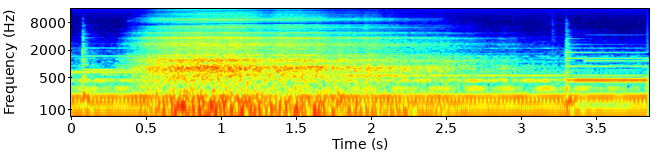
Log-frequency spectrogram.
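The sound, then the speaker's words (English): A slow, deep breath in a guided bedtime relaxation 'dragon breath' exercise swells into a long, airy rush and then fades, over a soft, steady tonal music drone. “take one more deep breath. Dragon breath, in and out.”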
